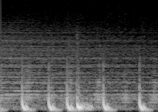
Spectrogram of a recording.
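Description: Electronic broken-beat track: deep kick drums, each sliding down in pitch, in an uneven pattern of two to three a second, over a faint fading synth chord.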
